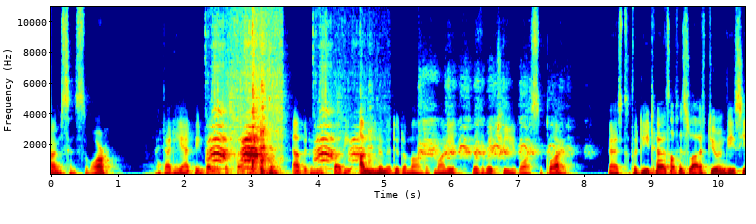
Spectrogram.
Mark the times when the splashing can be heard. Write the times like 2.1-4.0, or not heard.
not heard.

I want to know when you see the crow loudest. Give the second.
3 s.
